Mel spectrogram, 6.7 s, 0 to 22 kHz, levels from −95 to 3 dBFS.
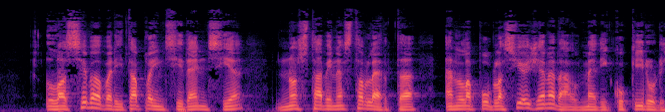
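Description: From 2.85 s, right after "seva veritable incidència", to 6.66 s, crude rate conversion appears. The rise from 44.1 kHz to 48 kHz likely used plain linear interpolation without filtering, leaving inharmonic fizz roughly 40 dB under the speech that tracks its louder, brighter parts.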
